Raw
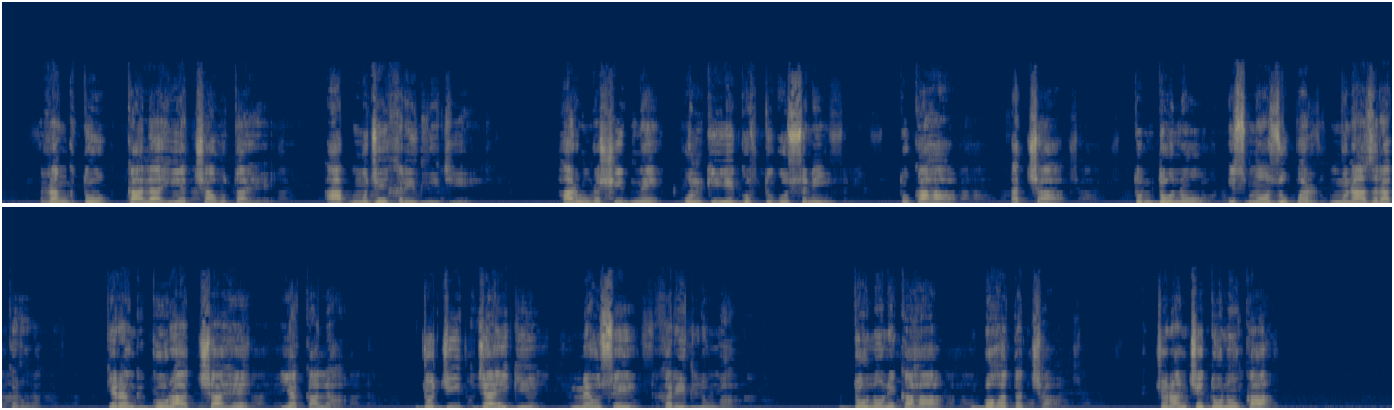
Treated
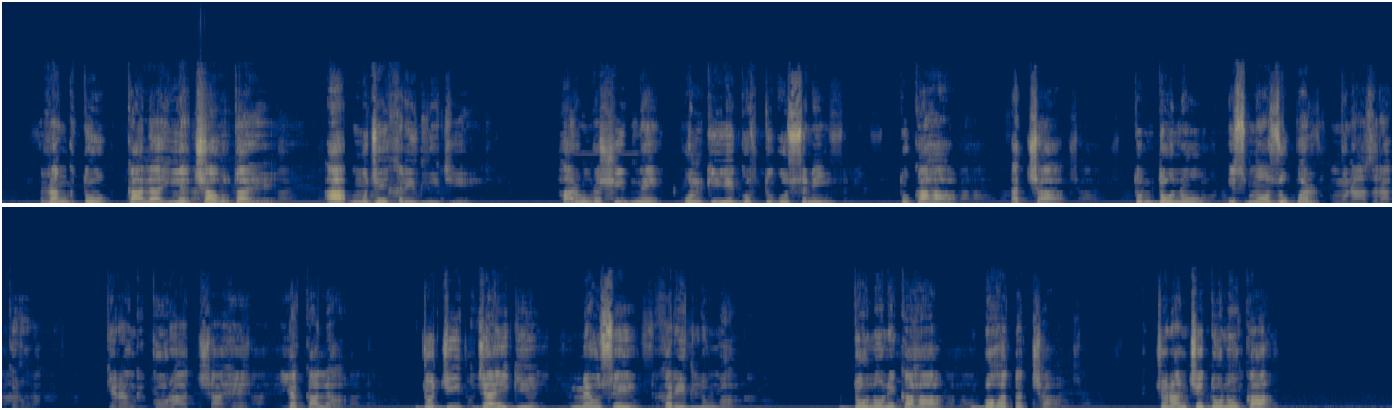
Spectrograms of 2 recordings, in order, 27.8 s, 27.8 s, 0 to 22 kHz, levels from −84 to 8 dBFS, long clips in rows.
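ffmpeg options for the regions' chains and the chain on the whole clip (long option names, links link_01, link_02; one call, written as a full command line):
ffmpeg -i in.wav -filter_complex "[0:a]asettb=1/sr,asplit=3[link_01][link_02][link_03];[link_01]atrim=end=1.774[link_04];[link_02]atrim=start=1.77:end=3.43,asetpts=PTS-STARTPTS,afade=type=in:duration=0.004:curve=qsin,afade=type=out:start_time=1.656:duration=0.004:curve=qsin,acontrast=40,asplit=2[link_05][link_06];[link_06]adelay=37,volume=-8.5dB[link_07];[link_05][link_07]amix=inputs=2:normalize=0,atrim=end_sample=73206[link_08];[link_03]atrim=start=3.426[link_09];[link_04][link_08]acrossfade=duration=0.004:curve1=hsin:curve2=qsin[link_10];[link_10][link_09]acrossfade=duration=0.004:curve1=qsin:curve2=hsin,asettb=1/sr,asplit=3[link_11][link_12][link_13];[link_11]atrim=end=5.644[link_14];[link_12]atrim=start=5.64:end=6.36,asetpts=PTS-STARTPTS,afade=type=in:duration=0.004:curve=qsin,afade=type=out:start_time=0.716:duration=0.004:curve=qsin,aeval=exprs='val(0)+0.001*sin(2*PI*5500*n/s)':channel_layout=same,acompressor=threshold=-30dB:ratio=3:attack=3.2:release=140:knee=1:detection=peak,asplit=2[link_15][link_16];[link_16]adelay=17,volume=-5dB[link_17];[link_15][link_17]amix=inputs=2:normalize=0,atrim=end_sample=31752[link_18];[link_13]atrim=start=6.356[link_19];[link_14][link_18]acrossfade=duration=0.004:curve1=hsin:curve2=qsin[link_20];[link_20][link_19]acrossfade=duration=0.004:curve1=qsin:curve2=hsin,asettb=1/sr,asplit=3[link_21][link_22][link_23];[link_21]atrim=end=13.174[link_24];[link_22]atrim=start=13.17:end=16.79,asetpts=PTS-STARTPTS,afade=type=in:duration=0.004:curve=qsin,afade=type=out:start_time=3.616:duration=0.004:curve=qsin,highpass=1000,acompressor=threshold=-43dB:ratio=2:attack=3.2:release=140:knee=1:detection=peak[link_25];[link_23]atrim=start=16.786[link_26];[link_24][link_25]acrossfade=duration=0.004:curve1=hsin:curve2=qsin[link_27];[link_27][link_26]acrossfade=duration=0.004:curve1=qsin:curve2=hsin,asettb=1/sr,asplit=3[link_28][link_29][link_30];[link_28]atrim=end=24.004[link_31];[link_29]atrim=start=24:end=24.41,asetpts=PTS-STARTPTS,afade=type=in:duration=0.004:curve=qsin,afade=type=out:start_time=0.406:duration=0.004:curve=qsin,agate=range=-27dB:threshold=-47dB:ratio=16:release=100:detection=peak,acrossover=split=9400[link_32][link_33];[link_33]acompressor=threshold=-57dB:ratio=4:attack=1:release=60[link_34];[link_32][link_34]amix=inputs=2:normalize=0,highpass=frequency=150:width=0.5412,highpass=frequency=150:width=1.3066[link_35];[link_30]atrim=start=24.406[link_36];[link_31][link_35]acrossfade=duration=0.004:curve1=hsin:curve2=qsin[link_37];[link_37][link_36]acrossfade=duration=0.004:curve1=qsin:curve2=hsin" out.wav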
